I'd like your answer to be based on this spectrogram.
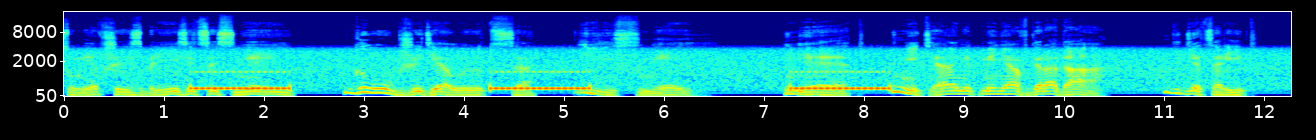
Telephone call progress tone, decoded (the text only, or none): ringback tone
